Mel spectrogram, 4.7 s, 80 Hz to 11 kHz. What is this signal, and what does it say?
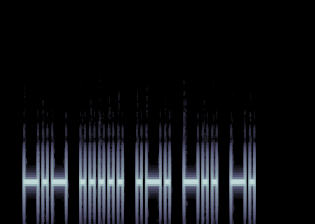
Morse code, heard as a keyed tone, about 17 wpm, 700 Hz. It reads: K5RDN
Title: USA Call Signs - 5 Characters - Repeated 2x - 17wpm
